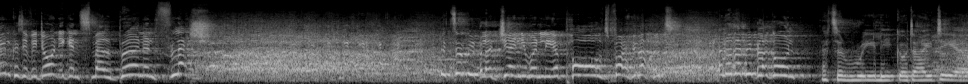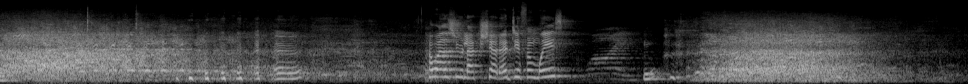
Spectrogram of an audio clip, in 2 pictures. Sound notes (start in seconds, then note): 1.8 audience laughing; 9.2 audience laughing; 11.2 Sarah laughs; 16.4 audience laughing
